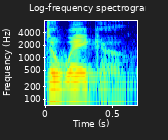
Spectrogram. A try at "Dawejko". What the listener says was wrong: It's actually with a V. Dawejko. Dawejko. So the J's kind of silent. The W shouldn't be there.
